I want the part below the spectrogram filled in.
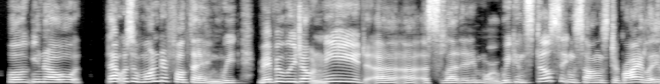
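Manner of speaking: chirpy, look-on-the-bright-side pep; upbeat Joy. Retold or imitated. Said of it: "Joy comes and says".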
